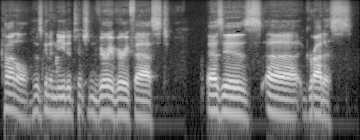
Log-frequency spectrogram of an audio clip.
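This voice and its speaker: A man running a tabletop role-playing session as game master, his voice mellow and warm. He narrates in a relaxed, measured way with casual fillers, and the sound is dry and close. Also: mid-range voice, no room sound.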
